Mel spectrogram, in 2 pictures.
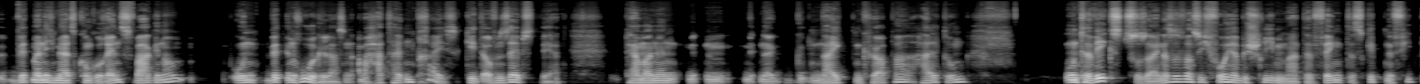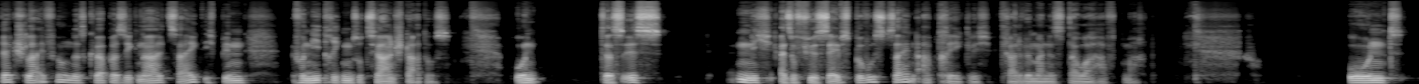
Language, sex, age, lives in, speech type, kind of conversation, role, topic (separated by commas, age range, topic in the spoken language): German, male, 40-44, Germany, conversation, podcast, guest, Wie kann eine aufrechte Körperhaltung das Selbstbewusstsein stärken?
